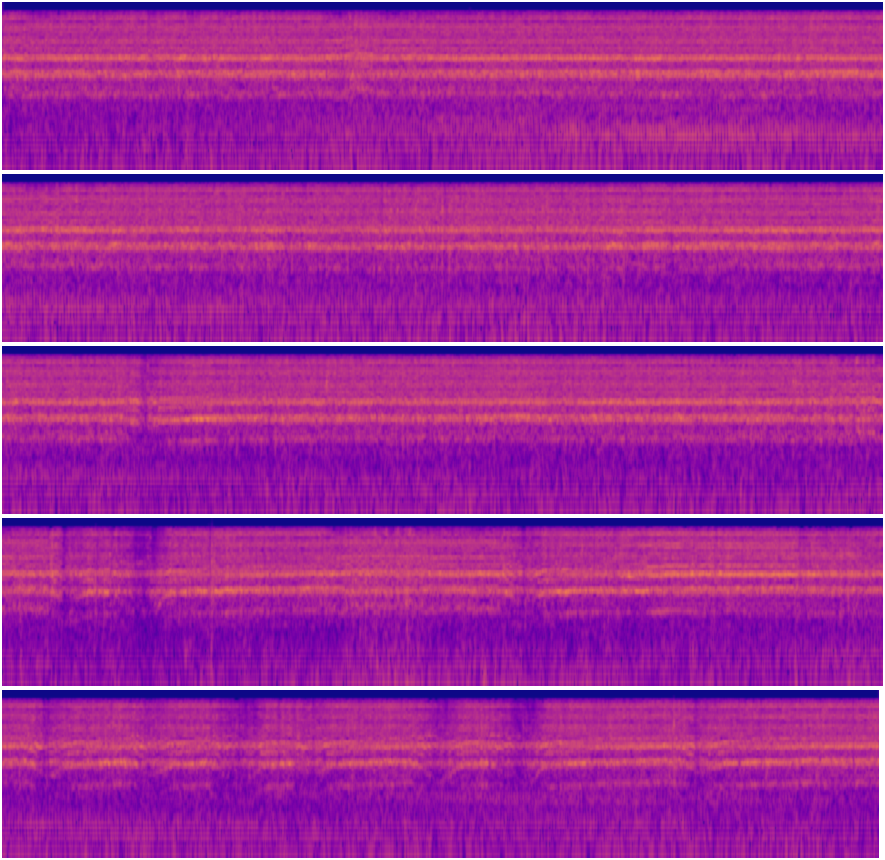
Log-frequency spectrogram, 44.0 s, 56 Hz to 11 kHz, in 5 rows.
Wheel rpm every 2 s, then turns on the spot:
160, 160, 160, 160, 160, 160, 160, 160, 160, 150, 160, 160, 160, 120, 130, 140, 160, 150, 100, 110, 120, 140.
none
